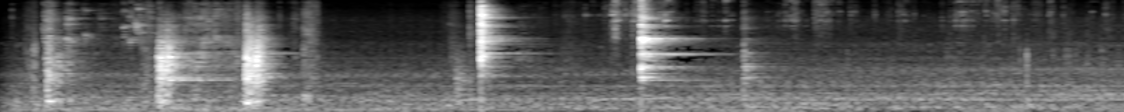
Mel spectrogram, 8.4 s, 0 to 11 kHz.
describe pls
Squeak, Engine and Metal
A metal squeak and rubber and grainy gravel step sound accidentally (creatively) produced while parking a bicycle.
Recorded with Zoom H2. Edited with Audacity.
berlin, bicycle, bike, city, click, cycling, ding, dong, fahrrad, gravel, metal, night, shaking, shaky, strange, vehicle, weird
